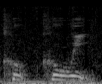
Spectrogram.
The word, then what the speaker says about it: Kukui: pronounced the word for me and it's actually pronounced Kukui so this is kawaii Kui and this is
